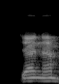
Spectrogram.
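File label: "janabat", Malay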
